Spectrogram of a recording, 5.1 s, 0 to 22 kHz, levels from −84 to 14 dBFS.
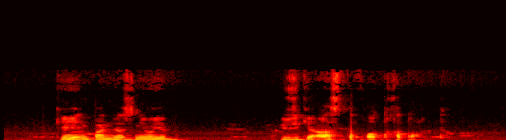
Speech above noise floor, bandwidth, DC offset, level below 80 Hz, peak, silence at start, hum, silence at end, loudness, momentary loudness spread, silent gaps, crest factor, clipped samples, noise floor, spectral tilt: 35 dB; 11.5 kHz; under 0.1%; -60 dBFS; -8 dBFS; 0.6 s; none; 0.65 s; -26 LUFS; 14 LU; none; 20 dB; under 0.1%; -60 dBFS; -7 dB/octave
